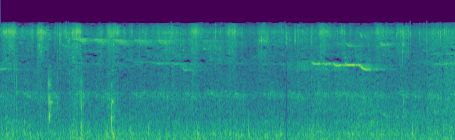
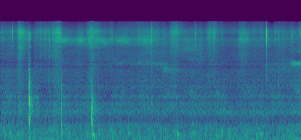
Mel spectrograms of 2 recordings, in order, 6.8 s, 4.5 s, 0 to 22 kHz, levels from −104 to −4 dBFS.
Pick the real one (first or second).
first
